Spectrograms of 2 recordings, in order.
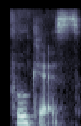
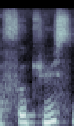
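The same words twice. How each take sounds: First: Focus with an English schwa, like fɔkəs. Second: Focus with a French U, like fɔkys; French-style focus. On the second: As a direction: read focus as a French word. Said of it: "on ne dit pas". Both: Shown as a demonstration.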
